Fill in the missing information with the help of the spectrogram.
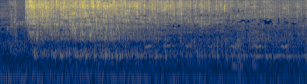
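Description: Water poured out onto a concrete floor, a splashing rush that starts suddenly about half a second in and slowly tails off.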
